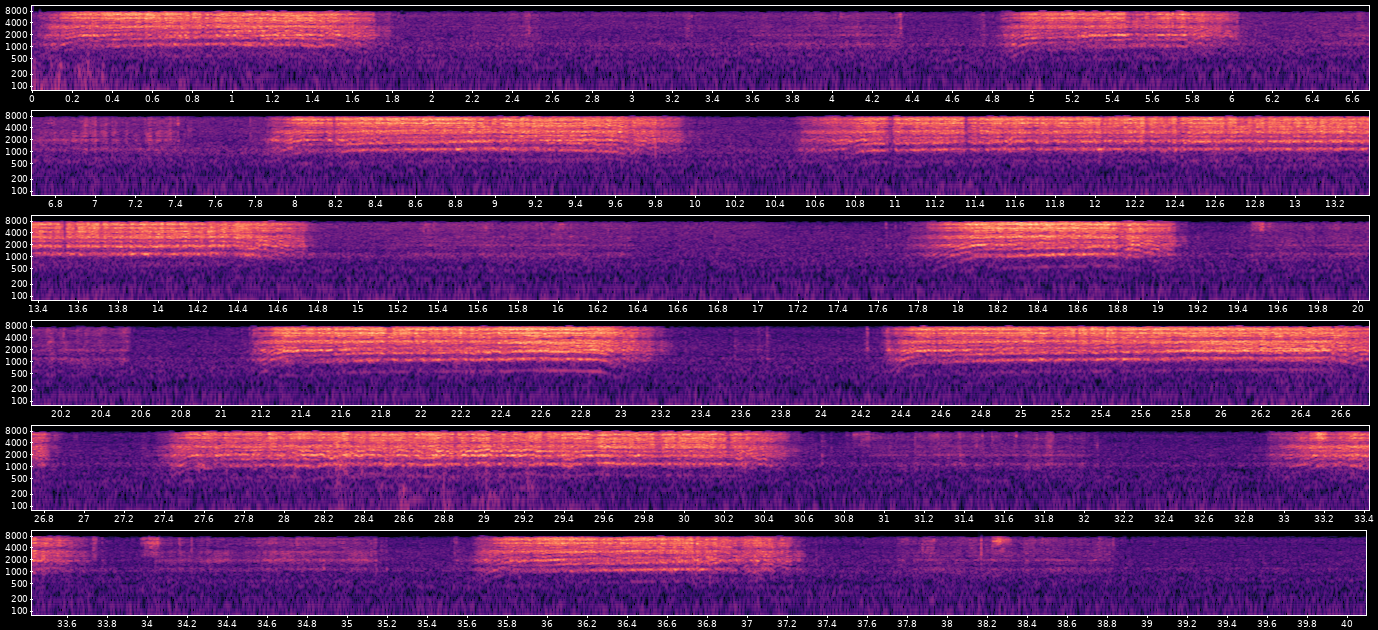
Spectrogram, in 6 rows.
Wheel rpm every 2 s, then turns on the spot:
100, 10, 60, 30, 120, 110, 160, 50, 20, 60, 70, 70, 120, 90, 160, 40, 30, 40, 70, 10.
14-16 18-20 30-34 36-40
